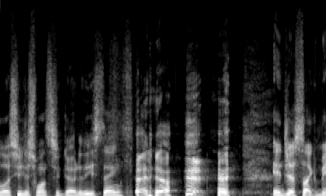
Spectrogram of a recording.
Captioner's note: laughs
